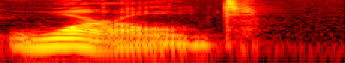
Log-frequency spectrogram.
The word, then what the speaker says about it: world: Pensa sempre em parar primeiro no R, were, depois bota o L, língua lá no céu da boca, whirl, e depois é só fechar com o D, world, tá?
